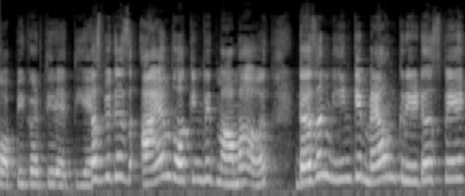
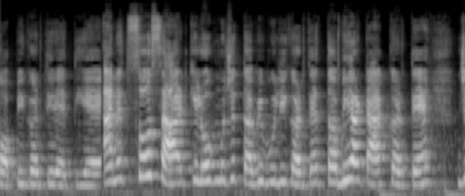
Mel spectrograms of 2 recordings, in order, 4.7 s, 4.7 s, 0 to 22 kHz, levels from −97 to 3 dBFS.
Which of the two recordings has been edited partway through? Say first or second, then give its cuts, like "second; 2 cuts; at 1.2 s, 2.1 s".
first; 1 cut; at 0.9 s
